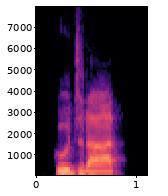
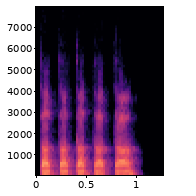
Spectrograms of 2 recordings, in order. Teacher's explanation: Yeah, interdental, that's right. An interdental T, so we bite our teeth.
